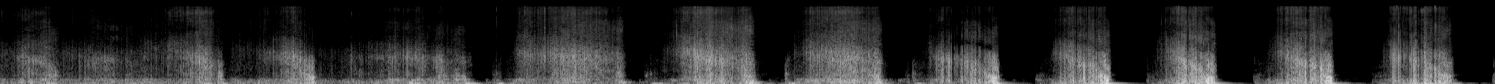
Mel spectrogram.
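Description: Long acrylic nails scratch and claw at a soft, porous black foam windscreen fitted over the dome of a Blue Yeti microphone. The result is a close, heavy, low-weighted scraping rustle. It starts as a near-continuous scratching, then breaks into separate, slower strokes that swell and stop with short silences between them.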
